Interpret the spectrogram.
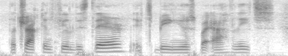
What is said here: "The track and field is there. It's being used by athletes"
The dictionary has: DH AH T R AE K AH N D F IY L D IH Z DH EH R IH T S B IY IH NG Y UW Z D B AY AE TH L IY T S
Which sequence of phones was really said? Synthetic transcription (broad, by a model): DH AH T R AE K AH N F IY L D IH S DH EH R IH T S B IY IH NG Y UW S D B AY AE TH L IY T S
